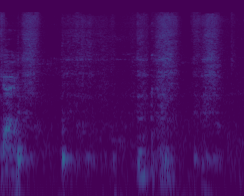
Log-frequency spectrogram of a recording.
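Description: Faint scratchy rubbing of a brush working sealer over decoupage paper on a furniture edge, in short strokes.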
